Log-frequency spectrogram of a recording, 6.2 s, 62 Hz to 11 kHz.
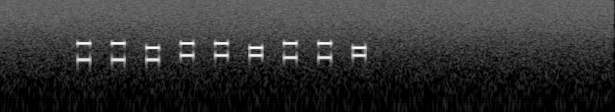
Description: DTMF, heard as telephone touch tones, dialled by machine, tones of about 130 ms. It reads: 331997667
